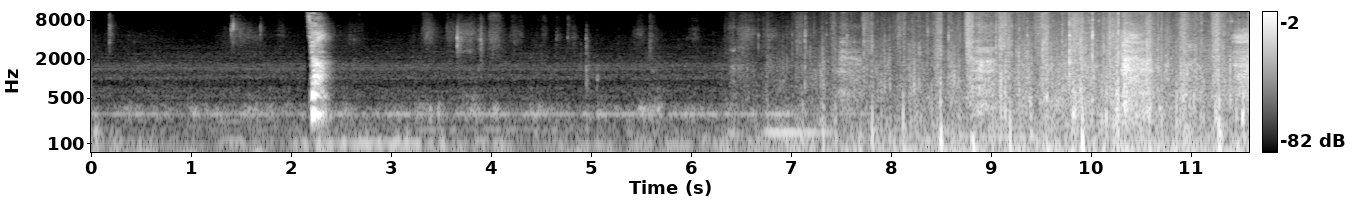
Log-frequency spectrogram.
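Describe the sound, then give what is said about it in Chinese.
Running footsteps as a jog begins: a faint start with one sharp click, then a quickening patter of many steps that grows louder through the second half. “好了，准备的差不多了，然后我们就开始跑步吧。”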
